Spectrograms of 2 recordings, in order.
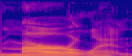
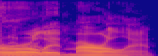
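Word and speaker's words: Maryland: tutman was born in Marland you know how they say it that's how they say Marland yeah which is a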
